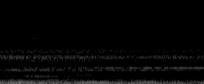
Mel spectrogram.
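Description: Dark ambient background music: a low drone with a few held notes, fading out.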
